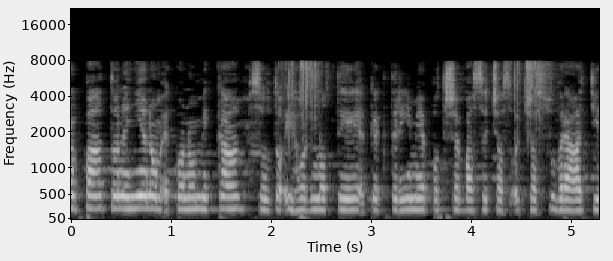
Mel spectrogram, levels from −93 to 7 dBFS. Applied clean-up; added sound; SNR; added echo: classical method WPE with log-MMSE.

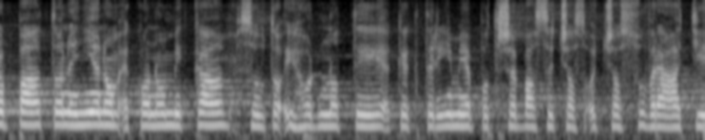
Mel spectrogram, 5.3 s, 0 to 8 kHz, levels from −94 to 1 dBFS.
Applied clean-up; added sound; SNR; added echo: none; none; none; none.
